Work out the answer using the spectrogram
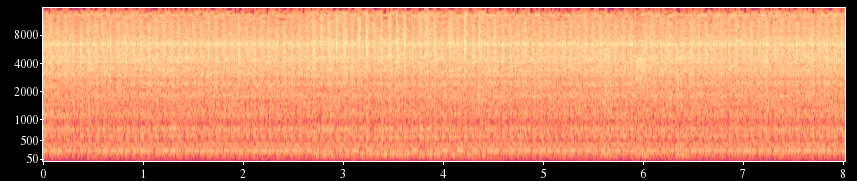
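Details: Tajima TFMX-C1501 machine running: fast uneven rattle about three beats per second over the steady hum; something loose in the mechanism, cause not yet found.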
